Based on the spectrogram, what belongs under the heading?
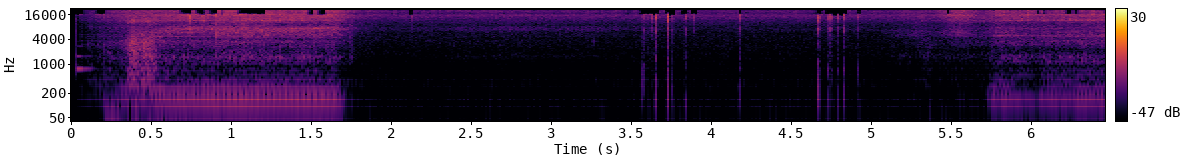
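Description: Loud, low, buzzing snores from a sleeping dog, two breaths separated by a quiet pause with faint clicks; ordinary snoring.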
